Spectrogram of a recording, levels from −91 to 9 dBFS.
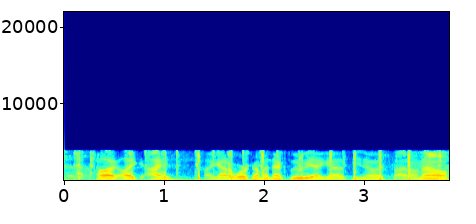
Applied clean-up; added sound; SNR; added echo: none; Alarm + Scissors; 8 dB; none.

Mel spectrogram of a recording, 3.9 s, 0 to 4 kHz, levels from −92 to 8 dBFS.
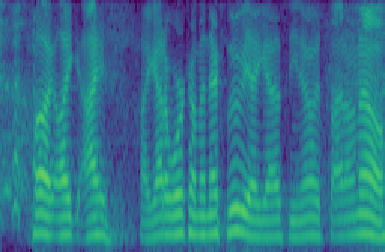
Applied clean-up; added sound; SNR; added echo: none; none; none; none.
